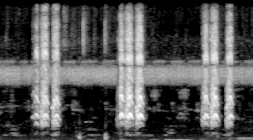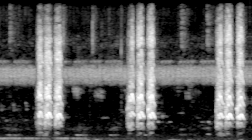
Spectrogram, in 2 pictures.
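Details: Newborn common myna chick with a weak beak calls in harsh triple bursts spaced about a second apart, set against an unbroken high insect tone.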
